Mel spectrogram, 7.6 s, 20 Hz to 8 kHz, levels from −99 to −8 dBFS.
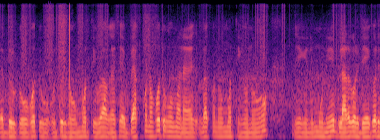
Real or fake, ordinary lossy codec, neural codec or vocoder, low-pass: real; AAC, 48 kbps; none; 7.2 kHz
